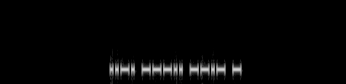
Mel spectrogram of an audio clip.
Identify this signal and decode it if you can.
Morse code, heard as a keyed tone, about 45 wpm, 700 Hz. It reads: F8QT
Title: DXCC-100 Call Signs - 4 Characters - Repeated 3x - 45wpm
